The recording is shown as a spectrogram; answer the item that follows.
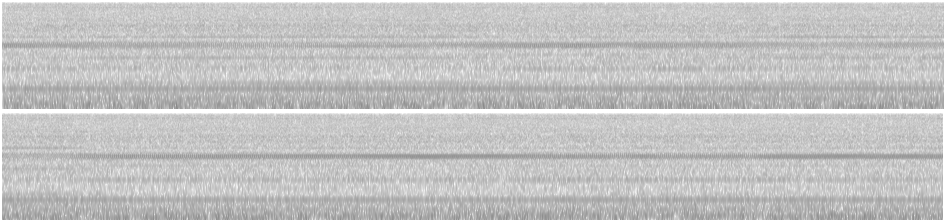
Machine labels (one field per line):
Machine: pump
